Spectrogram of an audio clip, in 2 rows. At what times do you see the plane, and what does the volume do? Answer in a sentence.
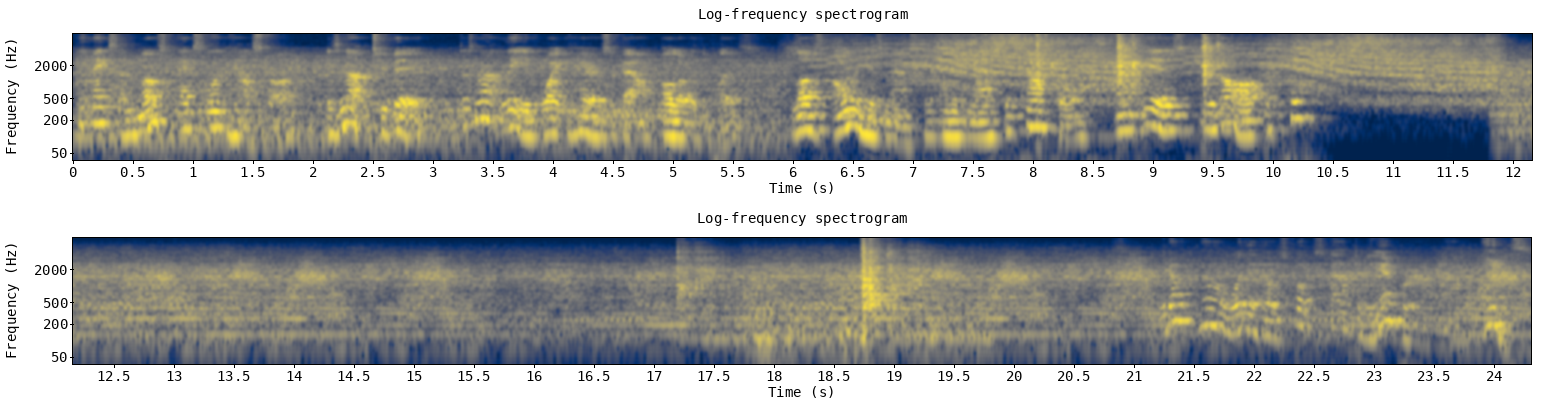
You can hear the plane from 0.0 to 24.2 s, at a steady volume.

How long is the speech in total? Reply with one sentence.
The speech can be heard for 13 seconds in total.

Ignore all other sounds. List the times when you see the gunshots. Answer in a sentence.
You can hear the gunshots from 7.9 to 9.7 s and from 17.1 to 19.8 s.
